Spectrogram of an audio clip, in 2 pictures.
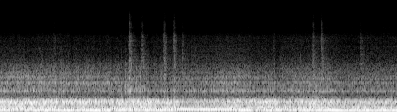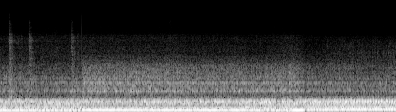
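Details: Lowered car (rear coilovers) with Borla catback, after a header-wrap fix on the over-axle pipe: steady low engine drone and road rumble under the car while driving, with no thuds or knocks; the exhaust no longer hits suspension components.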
